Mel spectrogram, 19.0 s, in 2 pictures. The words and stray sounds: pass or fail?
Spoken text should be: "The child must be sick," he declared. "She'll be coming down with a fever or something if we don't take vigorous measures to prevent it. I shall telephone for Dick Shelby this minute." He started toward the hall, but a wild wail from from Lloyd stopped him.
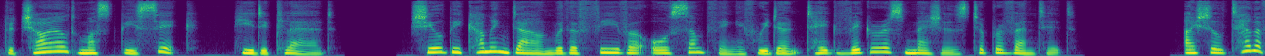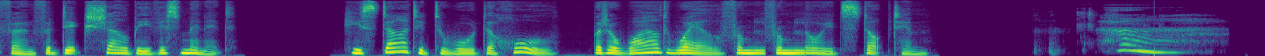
fail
